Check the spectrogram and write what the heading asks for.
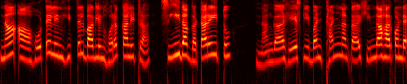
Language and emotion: Kannada, disgusted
